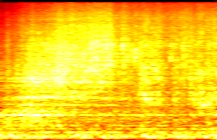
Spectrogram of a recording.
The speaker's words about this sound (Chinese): 马桶水箱还不断发出哗啦啦的冲水声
